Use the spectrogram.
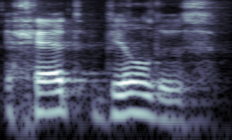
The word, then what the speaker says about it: Wilders: So I have to correct the pronunciation. It's red builders.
